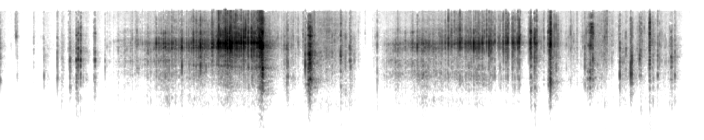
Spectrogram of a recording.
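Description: A utility knife with an orange handle scrapes flakes off a dry, hand-sized solid blue soap bar held in one hand, then cuts it into small cubes. Two longer, bright, rasping scrapes swell and fade, surrounded by many quick, crisp clicks and snaps. The sound is entirely high and dry, with no low end and almost no ring.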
